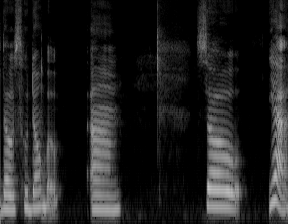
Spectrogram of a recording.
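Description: The woman's pitch is fairly high and her intonation monotone and flat. She speaks at a very slow pace. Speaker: podcast co-host. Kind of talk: casual chat between friends. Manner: chatty, laughing.

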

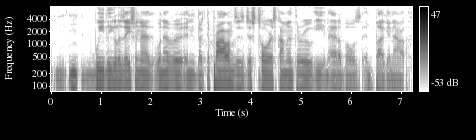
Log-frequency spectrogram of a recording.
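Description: A plain, everyday voice from a man with an American accent, fairly low pitch, ordinary pitch variation and a fairly quick pace, on a very clean recording with a silent background. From Philadelphia area, US. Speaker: podcast co-host. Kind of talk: casual chat.

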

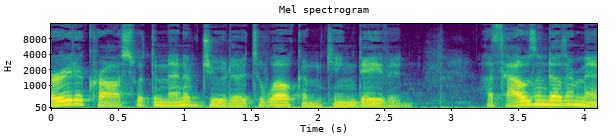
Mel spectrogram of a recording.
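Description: Plain reading of a text aloud

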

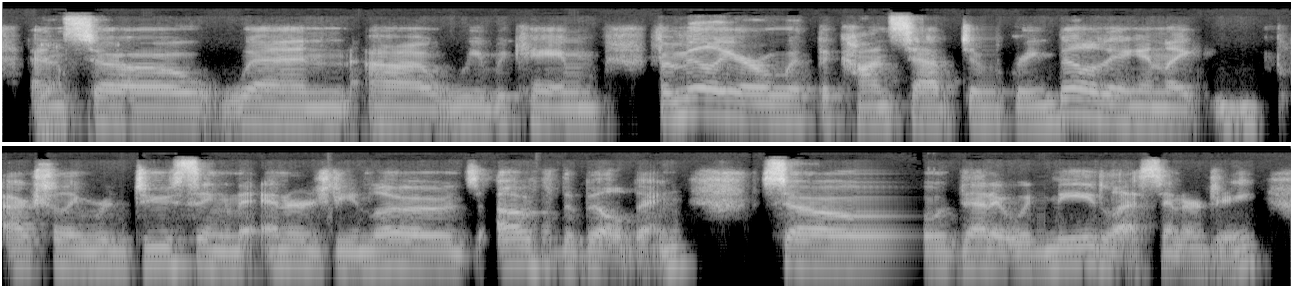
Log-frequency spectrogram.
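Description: A woman speaks slowly with a very deep, low pitch. Her loudness stays very even and her intonation fairly even, with noticeable background noise behind her. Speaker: company co-founder and sustainability business leader. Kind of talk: casual interview conversation.

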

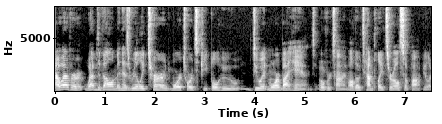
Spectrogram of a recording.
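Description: An unremarkable speaking voice from a man, fairly high in pitch with ordinary pitch variation, at a moderate pace with hardly any pauses, on a very clean recording with a silent background. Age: 30s. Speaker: podcast host explaining software. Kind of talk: educational explainer podcast.

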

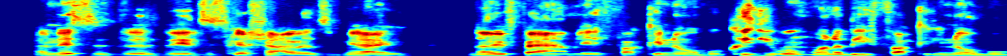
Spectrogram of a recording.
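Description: At a very fast pace, a man with a London accent speaks in a fairly low voice with ordinary pitch variation. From London, England. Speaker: retired mixed martial artist and bare knuckle boxer. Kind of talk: casual chat.

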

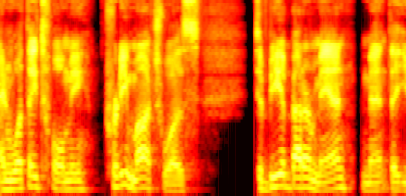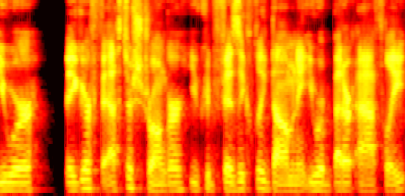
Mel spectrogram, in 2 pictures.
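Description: A man with an American accent speaks at a fairly quick pace in a plain, everyday voice, medium in pitch with ordinary variation. The recording is very clean, with a silent background. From central New Jersey. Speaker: educator and men's mentoring program co-founder. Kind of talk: podcast interview.

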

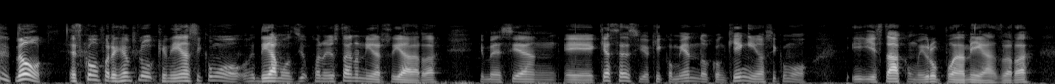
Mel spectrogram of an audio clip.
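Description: Talking at a very fast pace, a man uses lively intonation at a medium pitch. His loudness swings widely. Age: 20s. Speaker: podcast co-host. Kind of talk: casual chat.

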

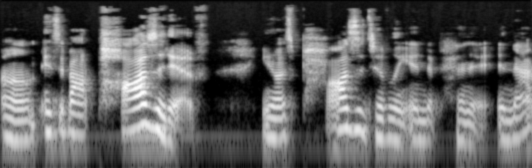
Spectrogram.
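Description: The recording is very clean, with a silent background. A woman speaks at a moderate pace and a medium pitch. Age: 30s. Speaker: podcast host, entrepreneur. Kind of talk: solo podcast monologue. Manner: subdued, not her usual excited tone.

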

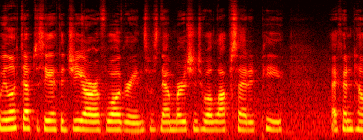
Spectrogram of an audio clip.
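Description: The speaker reads text aloud. It is done in a natural voice.

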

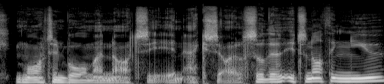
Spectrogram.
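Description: A man speaks with a Norwegian accent. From Norway. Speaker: podcast host.

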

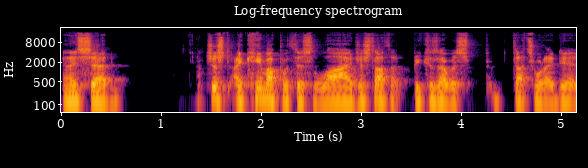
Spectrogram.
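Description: Long, frequent pauses break up a man's somewhat breathy, medium-pitched speech with fairly even intonation. The recording is very clean, with a silent background. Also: moderate pace. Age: 50s. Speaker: recovering gambling addict. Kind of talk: casual interview.

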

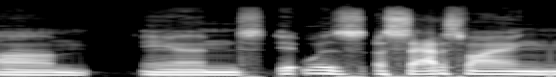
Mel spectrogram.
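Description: A man's ordinary speaking voice, fairly low in pitch with fairly even intonation, on a very clean, dry, close recording with a silent background and no echo. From Illinois, Joliet area. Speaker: comedic actor and improviser. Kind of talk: casual interview chat.

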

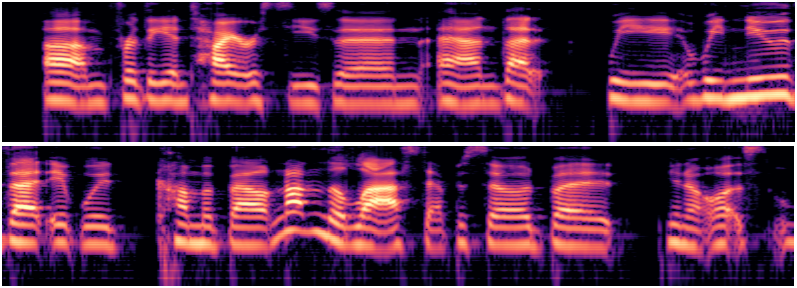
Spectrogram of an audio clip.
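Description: A woman has an unremarkable speaking voice with fairly even intonation. Her recording is very clean, and the background is silent. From Ontario, Canada (Barrie). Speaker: TV and video game writer. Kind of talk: casual chat.

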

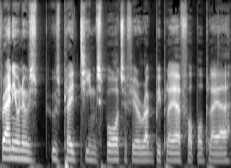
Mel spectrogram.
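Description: A man with a Welsh accent and a bright, sharp tone, fairly even intonation, on a very clean recording with a silent background. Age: 20s. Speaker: personal trainer. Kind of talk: casual monologue. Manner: informal, sweary.

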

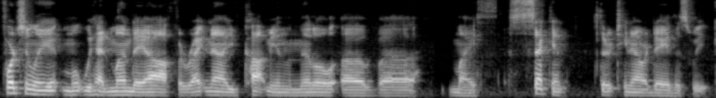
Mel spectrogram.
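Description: A man with an American accent has a normal speaking voice and a fairly low pitch. He talks at a moderate pace with ordinary pitch variation. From Texas. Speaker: painter and art educator. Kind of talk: interview.

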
